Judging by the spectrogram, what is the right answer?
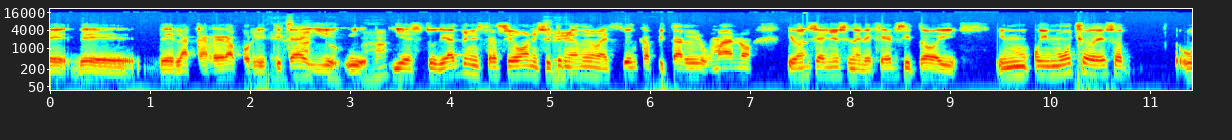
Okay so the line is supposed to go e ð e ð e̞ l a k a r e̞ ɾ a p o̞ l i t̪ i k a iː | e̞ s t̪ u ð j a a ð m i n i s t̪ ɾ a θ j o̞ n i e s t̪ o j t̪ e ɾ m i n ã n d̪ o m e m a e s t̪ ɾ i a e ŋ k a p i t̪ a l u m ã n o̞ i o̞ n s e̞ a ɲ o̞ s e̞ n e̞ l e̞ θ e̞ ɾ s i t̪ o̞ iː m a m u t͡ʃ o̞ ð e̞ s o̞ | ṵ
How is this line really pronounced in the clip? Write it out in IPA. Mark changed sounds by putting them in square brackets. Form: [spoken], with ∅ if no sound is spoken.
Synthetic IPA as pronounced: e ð e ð e̞ l a k a r e̞ ɾ a p o̞ l i t̪ i k a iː | e̞ s t̪ u ð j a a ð m i n i s t̪ ɾ a [s] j o̞ n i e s t̪ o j t̪ e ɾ m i n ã n d̪ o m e m a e s t̪ ɾ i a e ŋ k a p i t̪ a l u m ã n o̞ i o̞ n s e̞ a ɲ o̞ s e̞ n e̞ l e̞ [x] e̞ ɾ s i t̪ o̞ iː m [i] m u t͡ʃ o̞ ð e̞ s o̞ | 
